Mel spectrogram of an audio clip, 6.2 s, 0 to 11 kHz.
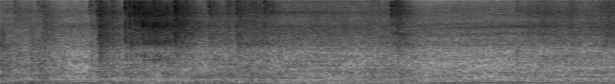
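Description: A 3 lb combat robot's weapon striking and grinding against its opponent's metal chassis, with sharp impacts about a second in and again near four seconds, over a steady low hum.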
